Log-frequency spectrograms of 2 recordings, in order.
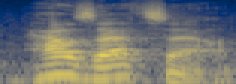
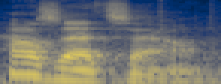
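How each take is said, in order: First: It is said in an upbeat, excited tone. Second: It is said in a calm, reasonable tone.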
